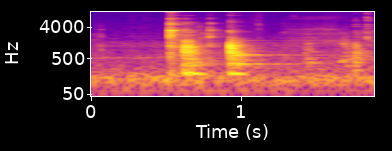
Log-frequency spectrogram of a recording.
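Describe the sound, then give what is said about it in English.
Pineapple, green grapes and cherries are tipped into a mixing bowl, making two sharp clinks followed by a few fainter taps against the bowl. “We're just gonna add all these ingredients right into the mixing bowl here.”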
